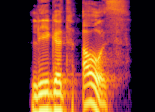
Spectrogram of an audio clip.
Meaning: second-person plural subjunctive I of auslegen
- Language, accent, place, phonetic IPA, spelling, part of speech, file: German, Germany, Berlin, [ˌleːɡət ˈaʊ̯s], leget aus, verb, De-leget aus.ogg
